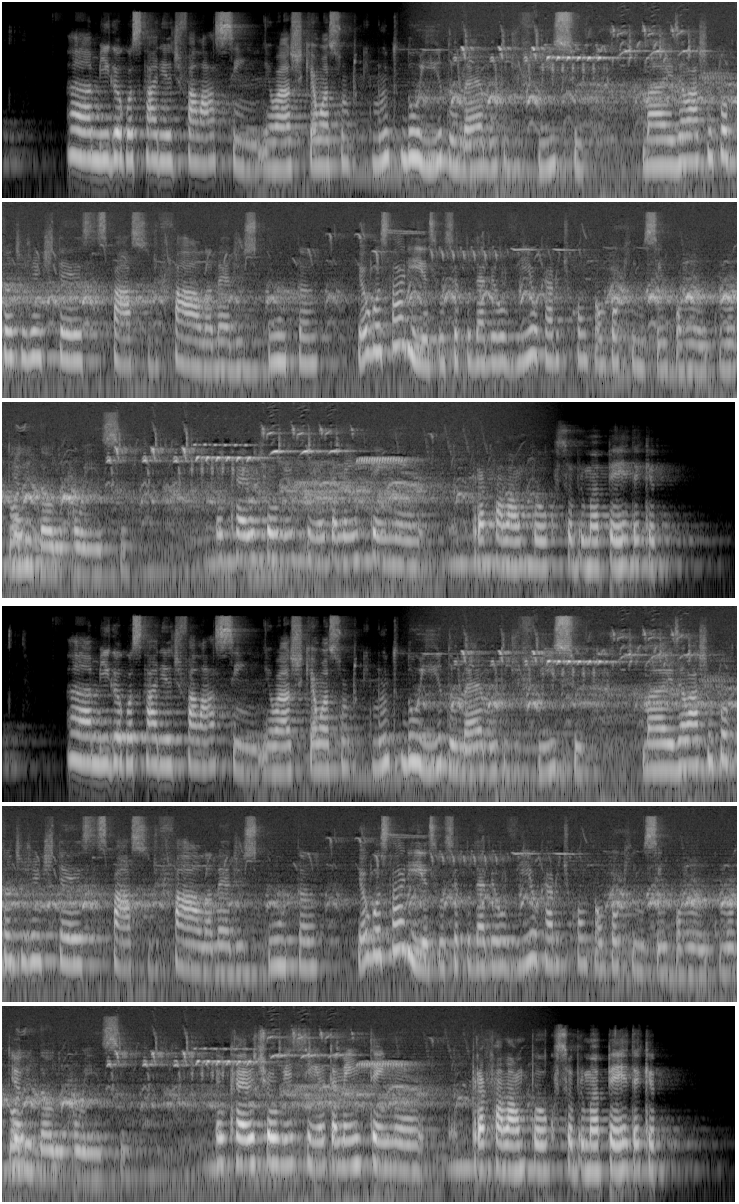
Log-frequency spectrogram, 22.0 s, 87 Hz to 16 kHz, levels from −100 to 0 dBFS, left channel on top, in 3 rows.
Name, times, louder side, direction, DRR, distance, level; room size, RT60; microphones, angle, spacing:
voice 1, 0.7-6.1 6.4-10.5 10.9-16.0, left 1 dB, ahead, 10 dB, 0.6 m, -31 dB
sound 1, 1.8-7.6 8.2-10.3 10.7-20.1, equal, 65° left, 3.3 m, -49 dB
sound 2, 4.1-20.2, left 3 dB, 30° left, 1.7 m, -34 dB
voice 2, 16.8-21.2, right 5 dB, 65° right, 17 dB, 0.6 m, -27 dB
15.0 x 9.8 x 9.5 m, 1.0 s
head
